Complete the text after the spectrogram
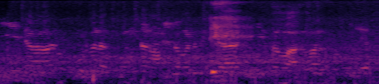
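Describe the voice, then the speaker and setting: A man's voice: high voice, steady tone, fairly quick. A man talking bluntly and argumentatively in a casual phone conversation. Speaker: prank call recipient. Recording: phone call with clear vehicle-like noise.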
